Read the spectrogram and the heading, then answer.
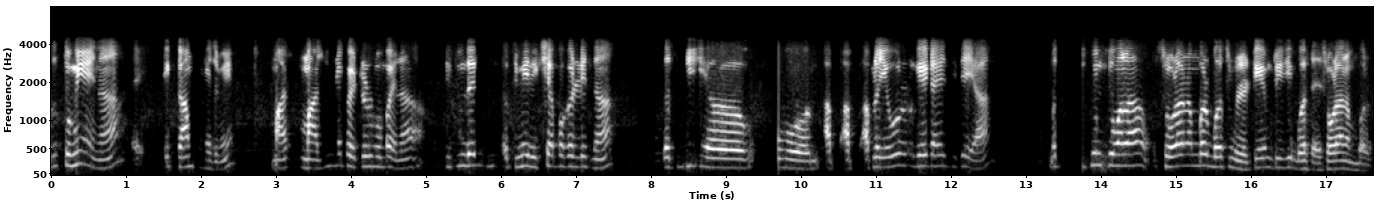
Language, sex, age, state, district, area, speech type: Marathi, male, 45-60, Maharashtra, Thane, rural, conversation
